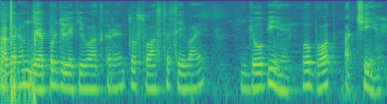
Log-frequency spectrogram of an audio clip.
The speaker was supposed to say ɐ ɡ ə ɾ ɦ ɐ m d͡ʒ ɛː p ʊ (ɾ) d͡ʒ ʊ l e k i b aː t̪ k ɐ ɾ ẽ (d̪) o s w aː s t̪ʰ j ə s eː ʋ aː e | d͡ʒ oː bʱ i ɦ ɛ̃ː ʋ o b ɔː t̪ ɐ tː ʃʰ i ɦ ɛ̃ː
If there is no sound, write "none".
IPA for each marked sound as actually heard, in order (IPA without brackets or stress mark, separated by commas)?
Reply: ɾ, t̪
